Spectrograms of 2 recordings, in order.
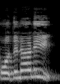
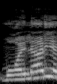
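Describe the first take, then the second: First: The second consonant is a 'th' sound. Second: The second consonant is a 'y' sound. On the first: The speaker calls it right. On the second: The speaker calls it wrong. "മൊയലാളി അല്ല"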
